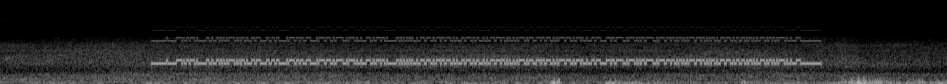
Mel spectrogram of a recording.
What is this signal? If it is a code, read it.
RTTY (75 baud, 170 Hz shift), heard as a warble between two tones, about 1070 Hz centre, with street noise. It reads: PRESUMIVELMENTE, RYAN NUNCA FEZ NENHUM TESTE DE SANIDADE.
